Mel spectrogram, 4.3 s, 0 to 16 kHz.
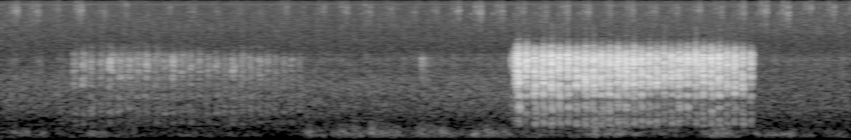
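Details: Eastern Alpine Bush-cricket (Anonconotus italoaustriacus) recorded in Heiligenblut, Austria, 4 September 2020: a faint, distant-sounding pulsed buzz, then a loud, harsh train of rapid clicks lasting just over a second, over a soft low rumble.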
